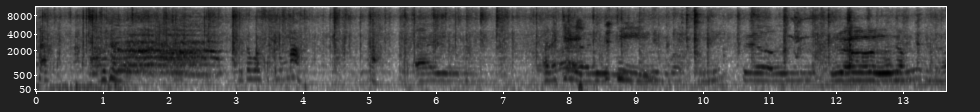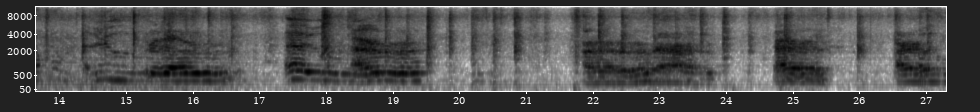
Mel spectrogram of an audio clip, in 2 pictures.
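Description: Young children talk and call out excitedly close by.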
